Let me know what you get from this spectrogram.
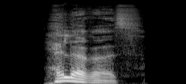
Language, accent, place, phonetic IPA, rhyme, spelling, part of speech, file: German, Germany, Berlin, [ˈhɛləʁəs], -ɛləʁəs, helleres, adjective, De-helleres.ogg
- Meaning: strong/mixed nominative/accusative neuter singular comparative degree of helle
